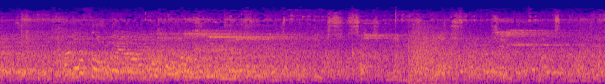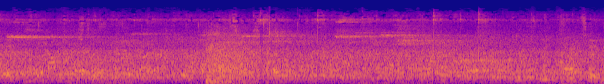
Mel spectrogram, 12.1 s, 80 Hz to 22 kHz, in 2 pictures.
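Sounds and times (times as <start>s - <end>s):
hubbub of voices: 0.0s - 12.0s.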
